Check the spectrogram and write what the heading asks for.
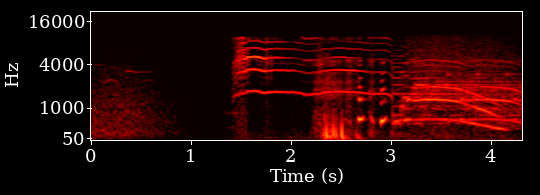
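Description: Ocean surf noise fades out into a brief silence. Then a loud cat scream sound effect, one long high cry held steady for about a second and a half, is followed by a series of overlapping falling whistle-like tones.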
